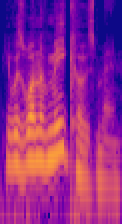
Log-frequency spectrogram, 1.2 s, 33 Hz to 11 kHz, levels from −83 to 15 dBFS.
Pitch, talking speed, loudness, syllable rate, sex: 145 Hz, 295 wpm, -17 LUFS, 7.1 syllables/s, male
